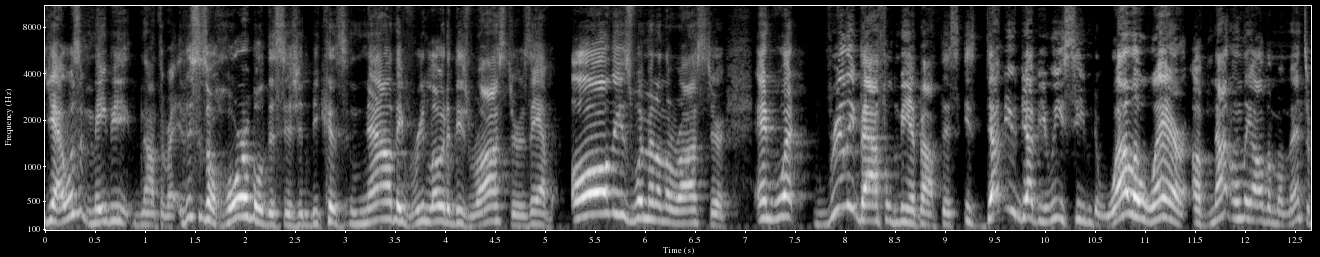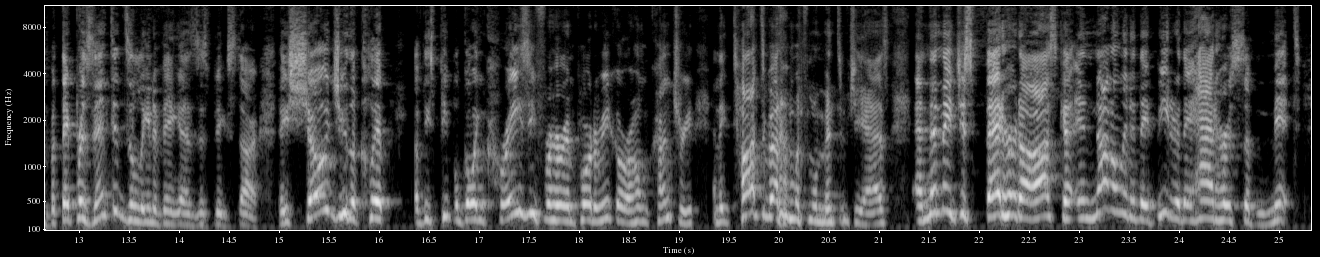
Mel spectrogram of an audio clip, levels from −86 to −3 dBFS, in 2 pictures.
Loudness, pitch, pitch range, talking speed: -22 LUFS, 225 Hz, 190-265 Hz, 235 wpm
